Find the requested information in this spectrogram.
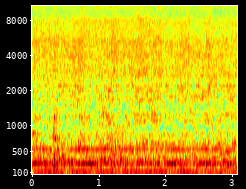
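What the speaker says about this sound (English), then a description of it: "Get that meat cooking." Meat sizzles in a hot pan with a steady, bright hiss and a faint hum underneath, close and continuous.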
